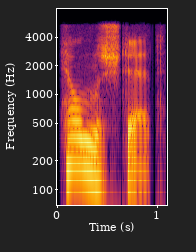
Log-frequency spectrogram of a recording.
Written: Helmstedt

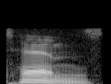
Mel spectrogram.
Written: Thames

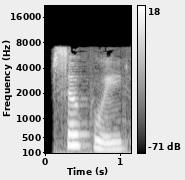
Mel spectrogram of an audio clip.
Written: soapweed

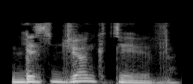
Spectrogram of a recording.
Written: disjunctively

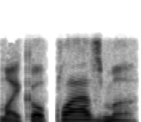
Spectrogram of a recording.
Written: mycoplasma

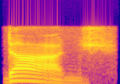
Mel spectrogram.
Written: Dodge City

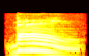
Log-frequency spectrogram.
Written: bhang

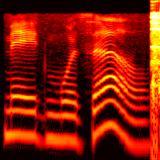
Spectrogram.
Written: mesdemoiselles

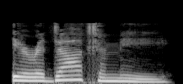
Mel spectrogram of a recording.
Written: iridotomy

